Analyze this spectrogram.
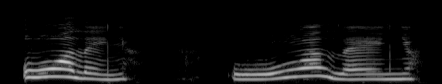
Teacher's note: слово складається з двох складів починається на голосний звук та всього в ньому чотири звуки наголос падає на перший склад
